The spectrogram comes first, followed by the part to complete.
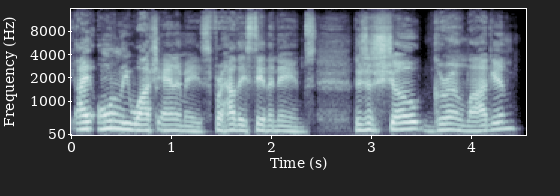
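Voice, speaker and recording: A man's voice: fairly high pitch, moderate pace, no echo, clean studio sound. A man from Minnesota hosting a casual comedy podcast, joking around and jumping into exaggerated bits. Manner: jokey, jumps into exaggerated bits.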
